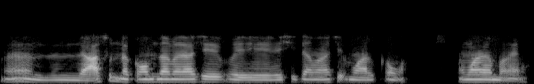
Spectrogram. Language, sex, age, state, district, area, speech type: Bengali, male, 45-60, West Bengal, Hooghly, rural, conversation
